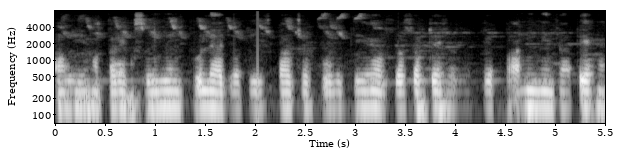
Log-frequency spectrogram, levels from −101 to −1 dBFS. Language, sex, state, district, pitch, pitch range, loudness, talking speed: Hindi, male, Bihar, Begusarai, 135 Hz, 130-135 Hz, -18 LUFS, 55 wpm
